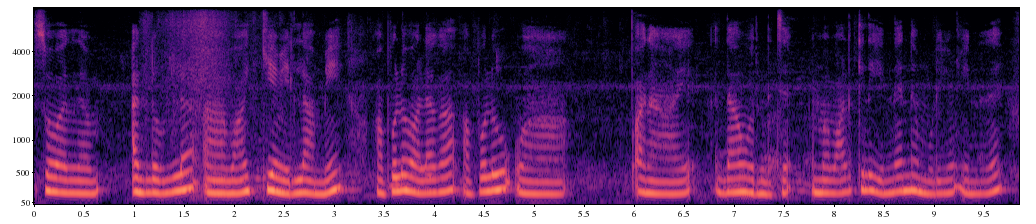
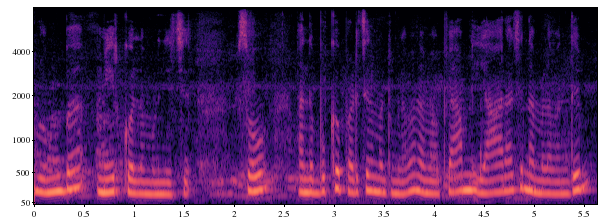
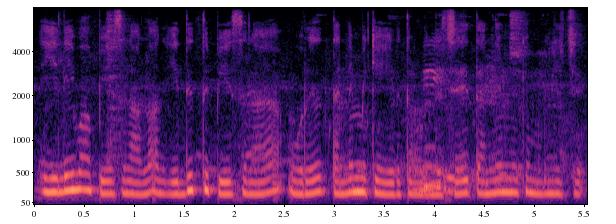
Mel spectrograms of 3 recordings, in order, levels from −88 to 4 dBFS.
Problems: background conversations at intervals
